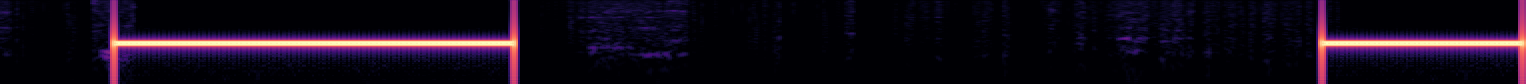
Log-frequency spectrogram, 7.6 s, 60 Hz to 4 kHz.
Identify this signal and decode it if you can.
Ringback tone (North America), 440 + 480 Hz.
